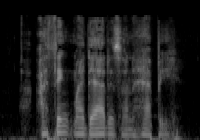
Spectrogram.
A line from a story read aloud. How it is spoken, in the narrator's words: murmured Sarah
